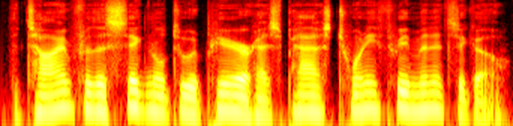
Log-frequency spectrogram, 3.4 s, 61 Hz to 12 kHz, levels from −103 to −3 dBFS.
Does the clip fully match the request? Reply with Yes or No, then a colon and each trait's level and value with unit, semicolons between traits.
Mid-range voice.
No: low, 105 Hz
